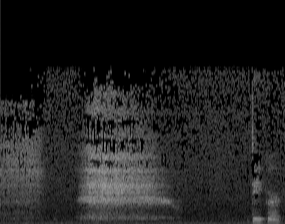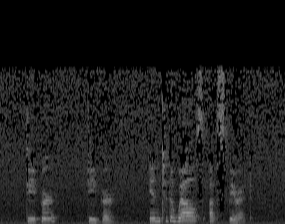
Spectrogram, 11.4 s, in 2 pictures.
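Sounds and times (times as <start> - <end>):
slow deep breath taken during a guided meditation: 0.0 - 3.7
speech: 5.0 - 8.1, 8.7 - 10.7.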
